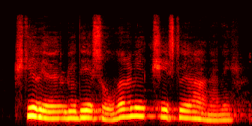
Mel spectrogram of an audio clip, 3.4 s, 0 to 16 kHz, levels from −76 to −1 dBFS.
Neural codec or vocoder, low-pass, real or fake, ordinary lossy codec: codec, 24 kHz, 0.9 kbps, WavTokenizer, medium music audio release; 10.8 kHz; fake; none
